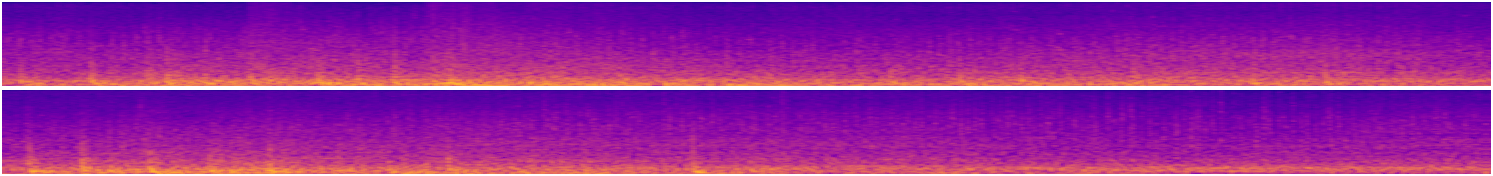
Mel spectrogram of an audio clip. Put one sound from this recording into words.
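A tank engine rumbles steadily as tracks clatter along.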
